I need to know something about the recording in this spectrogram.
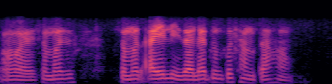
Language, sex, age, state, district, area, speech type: Goan Konkani, male, 18-30, Goa, Quepem, rural, conversation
